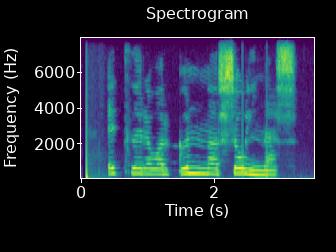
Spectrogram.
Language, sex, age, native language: Icelandic, female, 7, Icelandic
